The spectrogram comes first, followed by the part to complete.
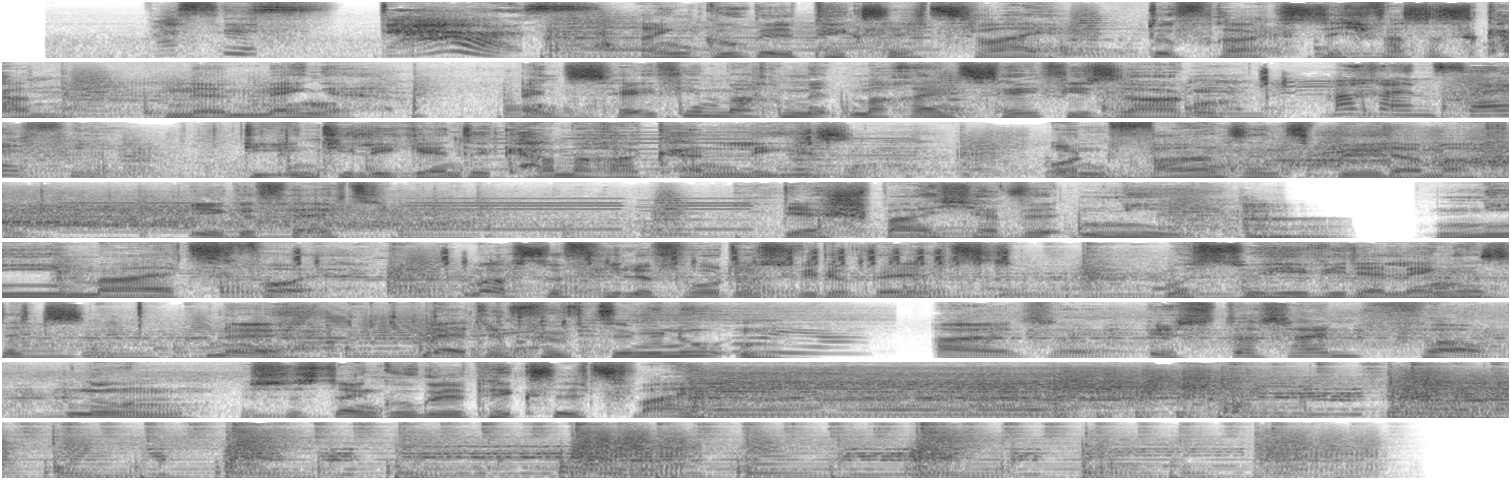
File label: COMMERCIAL; Google Pixel 2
